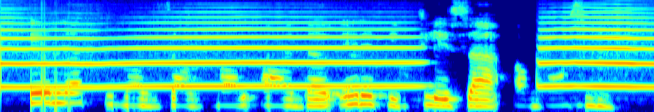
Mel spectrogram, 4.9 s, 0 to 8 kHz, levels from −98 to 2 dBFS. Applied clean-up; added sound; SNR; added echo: none; Trumpet; -4 dB; none.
